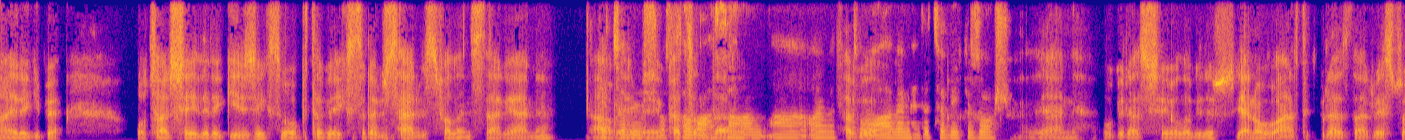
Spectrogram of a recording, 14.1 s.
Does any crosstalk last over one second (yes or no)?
yes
